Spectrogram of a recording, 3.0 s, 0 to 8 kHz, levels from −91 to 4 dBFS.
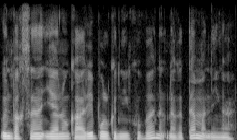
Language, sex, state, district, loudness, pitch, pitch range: Garo, male, Meghalaya, South Garo Hills, -18 LUFS, 120 Hz, 110-130 Hz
